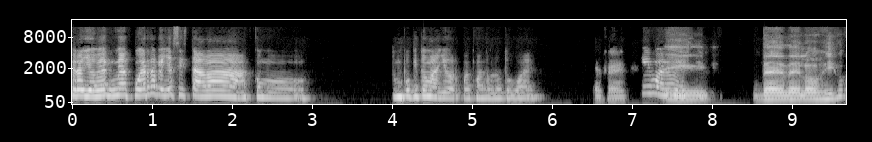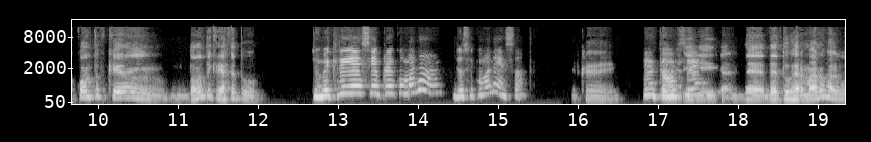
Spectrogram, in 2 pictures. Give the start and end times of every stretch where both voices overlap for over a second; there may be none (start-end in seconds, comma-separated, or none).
none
